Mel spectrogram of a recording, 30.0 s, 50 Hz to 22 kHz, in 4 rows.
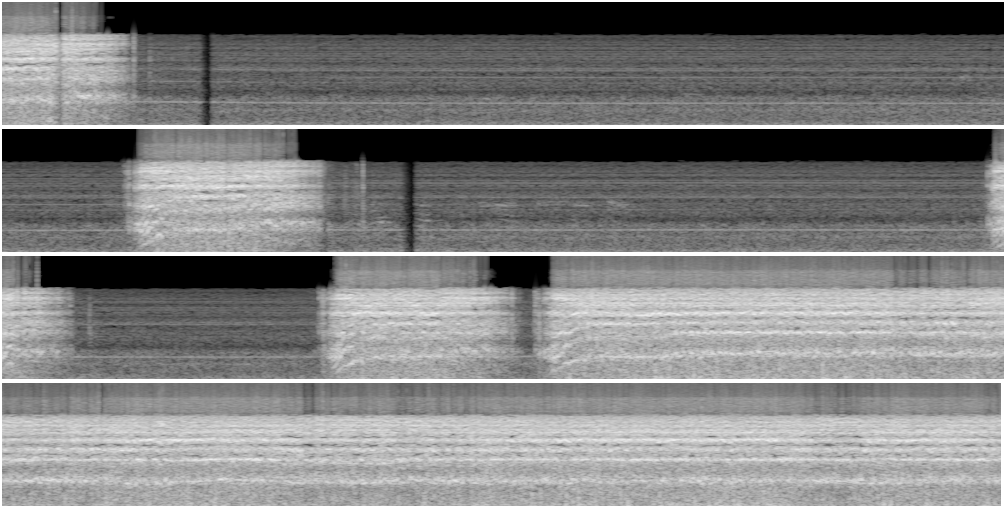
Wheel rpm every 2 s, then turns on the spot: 60, 0, 0, 0, 70, 0, 0, 10, 30, 100, 230, 220, 220, 230, 230.
none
